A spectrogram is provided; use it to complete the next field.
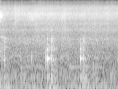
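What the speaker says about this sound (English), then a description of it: "keep stir frying until you cannot see any more kimchi juice or soy sauce or anything." Steady soft sizzling of kimchi fried rice stir frying over medium-high heat in a hot pan, with a few scraping stirs of a utensil, fairly quiet and close, no voices.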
